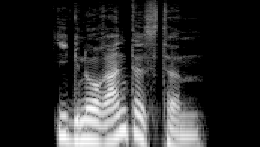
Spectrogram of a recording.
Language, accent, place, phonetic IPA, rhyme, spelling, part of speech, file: German, Germany, Berlin, [ɪɡnɔˈʁantəstəm], -antəstəm, ignorantestem, adjective, De-ignorantestem.ogg
- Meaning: strong dative masculine/neuter singular superlative degree of ignorant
